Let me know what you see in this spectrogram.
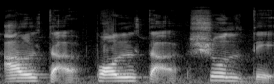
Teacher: একই রকমভাবে বাংলায় আলতা ও উল্টো শব্দের ল ধ্বনি দুটির ভিন্ন ভিন্ন উচ্চারণ হয়, কারণ বাংলায় তয় হসন্ত ইত্যাদি দন্তধ্বনির আগে যে ল বসে তার উচ্চারণ হয় দন্ত লয় হসন্ত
